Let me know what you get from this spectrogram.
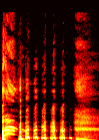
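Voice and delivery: a long high giggle of wonder; real giddy laugh; high delighted giggle. Real, not acted. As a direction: giggle in amazement. Amazed by the card again.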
